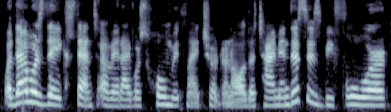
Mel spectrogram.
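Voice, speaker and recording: A woman from Romania speaks with a Romanian accent, in a quick, emphatic, confident way. Her voice sits a little high and sounds bright and forceful. The recording is dry, with no room sound. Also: gravelly, no room sound. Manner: confident, fast, emphatic, laughs easily. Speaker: realtor guest. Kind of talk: casual interview chat.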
